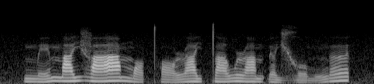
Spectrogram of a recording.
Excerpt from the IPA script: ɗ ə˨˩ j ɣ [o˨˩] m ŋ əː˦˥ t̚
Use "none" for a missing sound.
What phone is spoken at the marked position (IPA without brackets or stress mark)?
o˨˩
